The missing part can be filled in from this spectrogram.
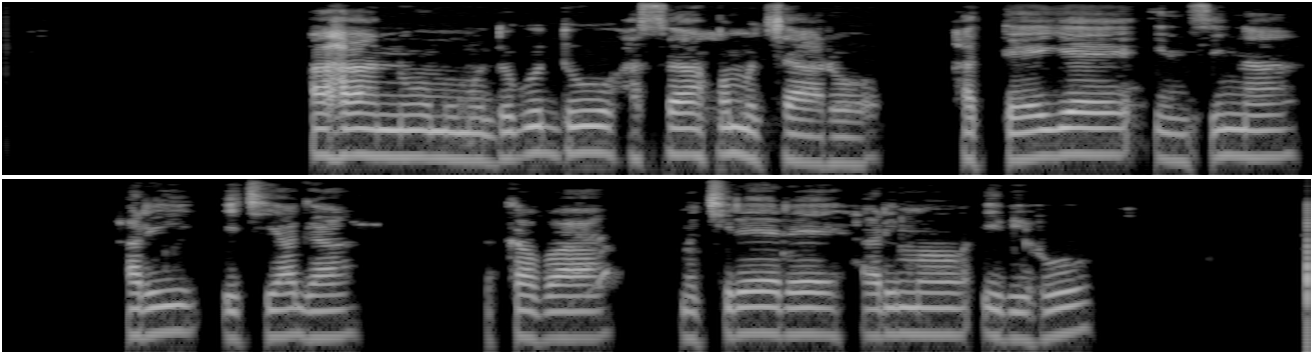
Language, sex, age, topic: Kinyarwanda, male, 18-24, agriculture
